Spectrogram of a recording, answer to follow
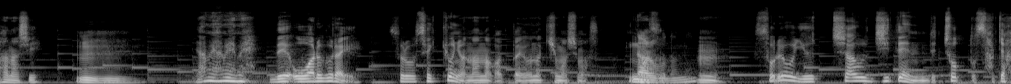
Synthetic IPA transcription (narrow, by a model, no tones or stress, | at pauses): anaɕi | ɯ̃ | jame̞jame̞jamed̪e̞ʔo̞βaɾɯ̟ɡɯ̟ɾaḭso̞ɾe̞βase̞kʲːo̞ːɲ̟iβananːakat̪ːajo̞ːnakʲʰimoɕimasɨ̥ | naɾɯhod̪oneɯ̟̃ɴ | so̞ɾe̞o̞jɯ̟t͡ɕːaɯ̟d͡ʑit̪ẽ̞nd̪e̞t͡ɕo̞t̪ːo̞sḁkʲe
